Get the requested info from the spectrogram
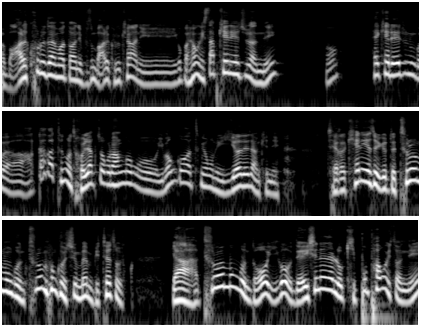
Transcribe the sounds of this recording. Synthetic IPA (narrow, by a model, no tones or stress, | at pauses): ma̰ɾɯkʰuɾudamat͈aɲimus̬ʰɯnmaɾɯɭkɯɾʌkʰeɦaɲiːɡʌpaçjʌŋeis͈ap̚kʰe̞ɾiɦe̞d͡ʑud͡ʑanɲi | ʌ | he̞kʰe̞ɾiɦed͡ʑunɯnɡʌjaak͈aɡatʰɯnɡʌnt͡ɕʌʎːjak̚t͡ɕ͈ʌɡɯɾohanɡʌɡoibʌnɡʌk͈atʰɯnɡjʌŋunɯniɡejadwe̞d͡ʑiankʰenɲi | t͡ɕe̞ɡakʰe̞ɾie̞s̬ʰʌiɡʌɭt͈etʰɯɾoɭmunɡuntʰɯɾoɭmuŋɡunt͡ɕiɡɯmːenmitʰe̞sʰʌ | jatʰɯɾoɭmunɡundʌiɡʌne̞ɕʰineneɭːokip͈opʰaɡois͈ʌɲːi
